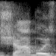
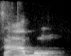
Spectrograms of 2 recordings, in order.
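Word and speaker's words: Szabó: yeah just educated me that Shabbos pronounced Sabo ah see I didn't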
